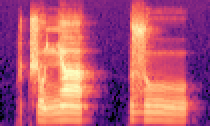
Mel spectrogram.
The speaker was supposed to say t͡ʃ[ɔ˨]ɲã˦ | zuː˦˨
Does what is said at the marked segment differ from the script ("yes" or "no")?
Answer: yes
